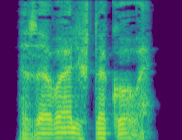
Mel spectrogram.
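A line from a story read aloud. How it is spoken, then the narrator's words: Hoarse reply. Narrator (Russian): отчего-то сипло ответил Рейдер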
